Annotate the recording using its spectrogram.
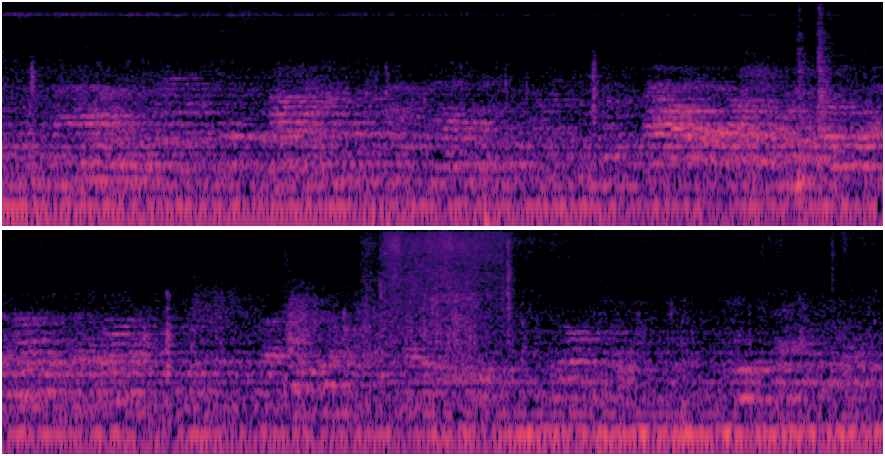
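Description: An old lift hums and rumbles steadily as it moves.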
